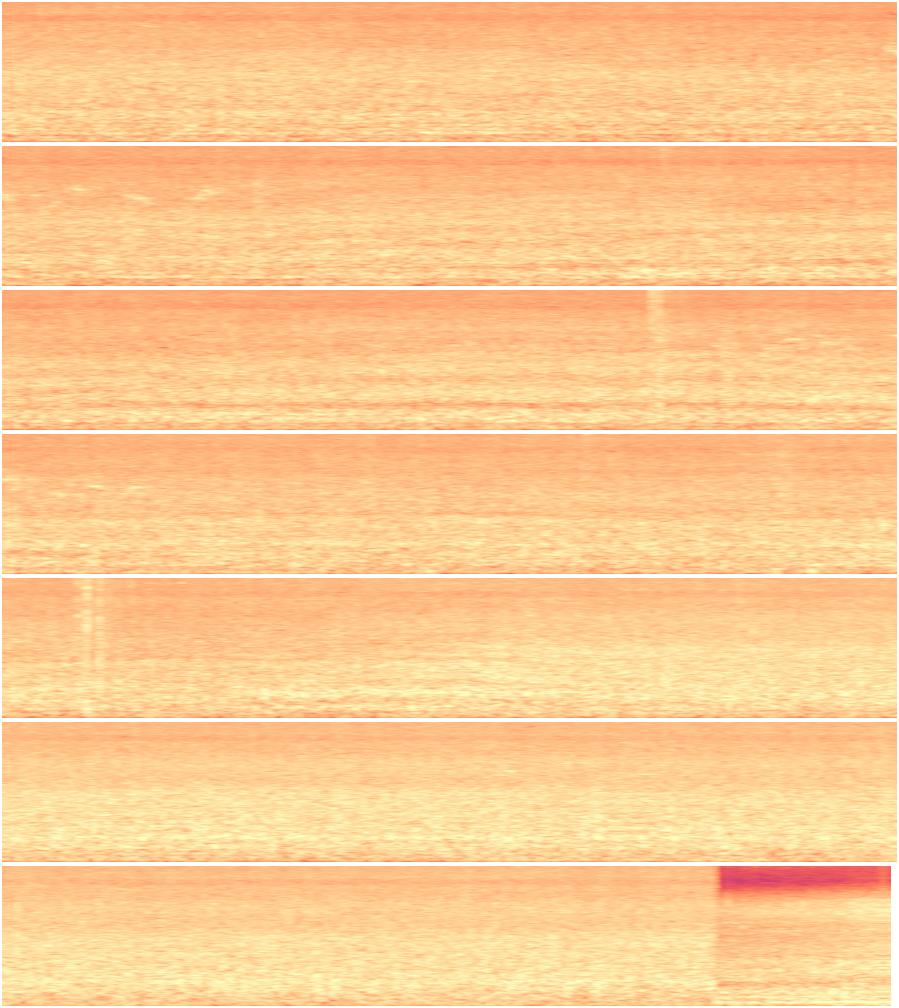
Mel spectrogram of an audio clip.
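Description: Swollen floodwater rushing and churning through a small wooden weir in a stream, a steady rush that grows louder about two-thirds of the way through.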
